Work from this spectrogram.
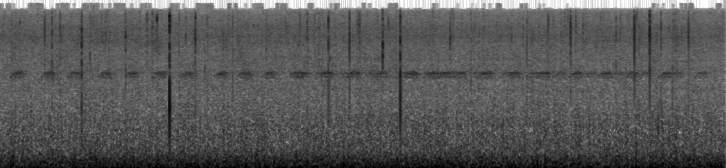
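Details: Continuous high cricket chorus of fast, regular pulses runs through the whole stretch, partly covered by the snapping, crackling hiss of a bonfire in the foreground.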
